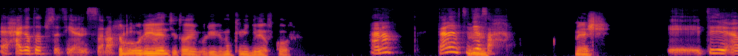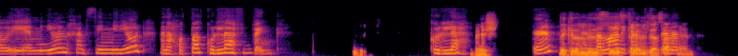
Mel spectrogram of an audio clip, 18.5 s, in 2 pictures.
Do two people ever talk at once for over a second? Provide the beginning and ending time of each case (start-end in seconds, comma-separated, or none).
16.5-17.8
